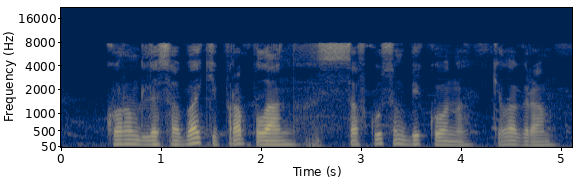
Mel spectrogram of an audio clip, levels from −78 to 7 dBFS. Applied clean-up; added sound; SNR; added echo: none; none; none; none.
